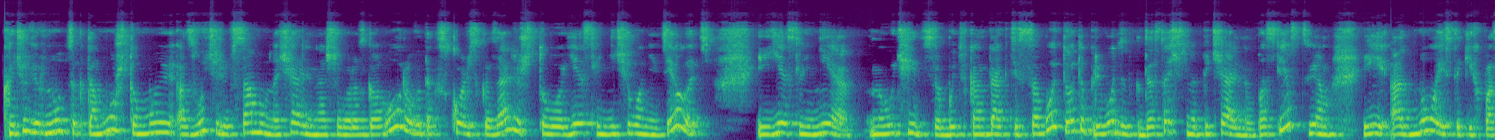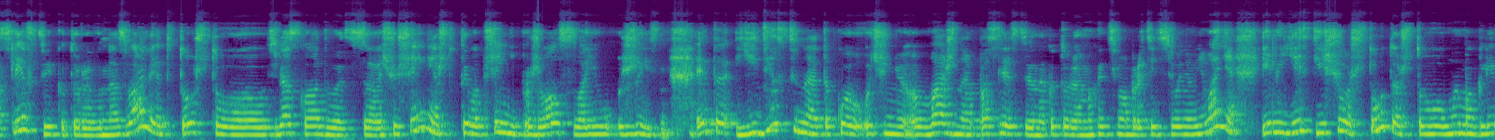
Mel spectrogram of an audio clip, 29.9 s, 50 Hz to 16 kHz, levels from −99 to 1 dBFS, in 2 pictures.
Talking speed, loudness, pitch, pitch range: 160 wpm, -16 LUFS, 210 Hz, 200-240 Hz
